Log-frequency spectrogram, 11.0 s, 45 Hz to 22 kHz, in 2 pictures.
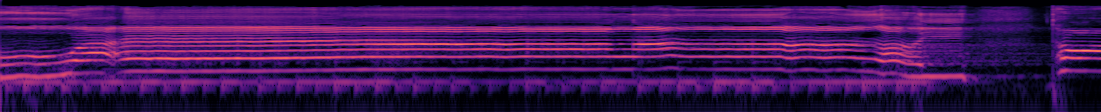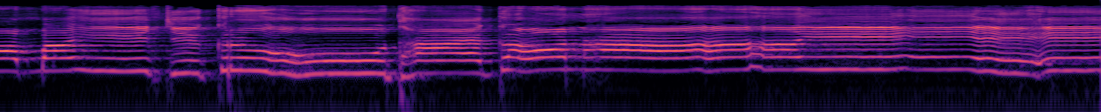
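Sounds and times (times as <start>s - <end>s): high voice singing folk song: 0.0s - 11.0s.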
